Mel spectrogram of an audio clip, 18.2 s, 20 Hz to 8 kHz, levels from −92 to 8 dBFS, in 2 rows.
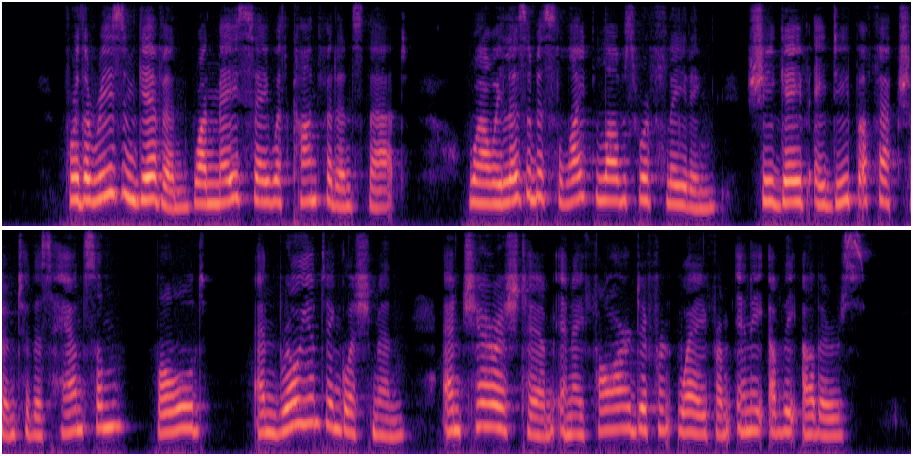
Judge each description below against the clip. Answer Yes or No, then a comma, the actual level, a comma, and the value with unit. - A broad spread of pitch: No, average, 3.6 semitones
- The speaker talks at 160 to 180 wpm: No, slow, 135 wpm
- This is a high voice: Yes, high, 245 Hz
